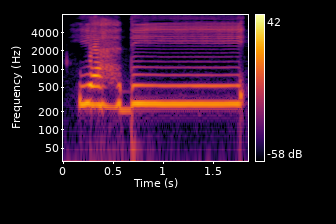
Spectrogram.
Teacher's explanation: کلمت یہدی میں یہاں حرف الہا ہے اور اس پہ جزم ہے، تو ہم ہا کو حلق کے نیچے والے حصے سے ادا کریں گے، اور جو کہ اس پہ جزم ہے لہذا ہمیں ہا کو ظاہر کرنا ہے.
